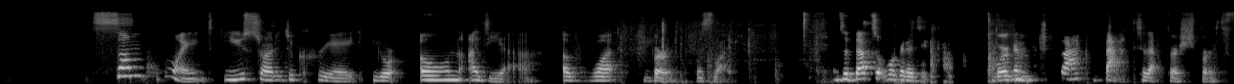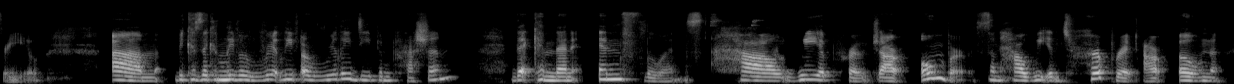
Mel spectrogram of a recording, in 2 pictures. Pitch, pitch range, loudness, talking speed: 205 Hz, 180-230 Hz, -26 LUFS, 145 wpm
